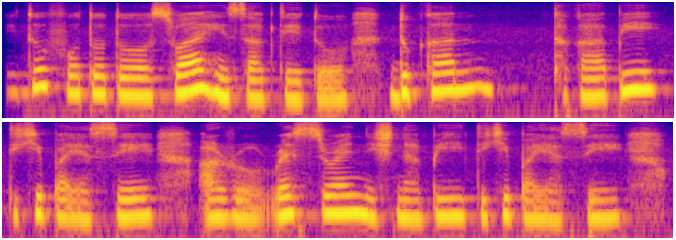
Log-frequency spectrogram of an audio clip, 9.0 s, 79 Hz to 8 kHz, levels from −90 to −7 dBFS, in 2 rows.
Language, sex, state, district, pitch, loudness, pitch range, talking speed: Nagamese, female, Nagaland, Dimapur, 195 Hz, -17 LUFS, 185-220 Hz, 100 wpm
